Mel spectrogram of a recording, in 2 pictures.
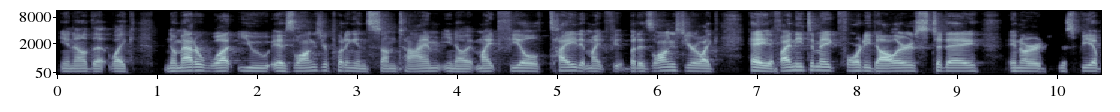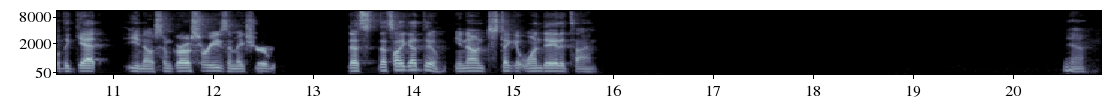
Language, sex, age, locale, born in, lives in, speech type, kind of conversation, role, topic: English, male, 35-39, en-US, United States, United States, conversation, advice, advisor, How can I manage feeling overwhelmed by financial worries and regain control?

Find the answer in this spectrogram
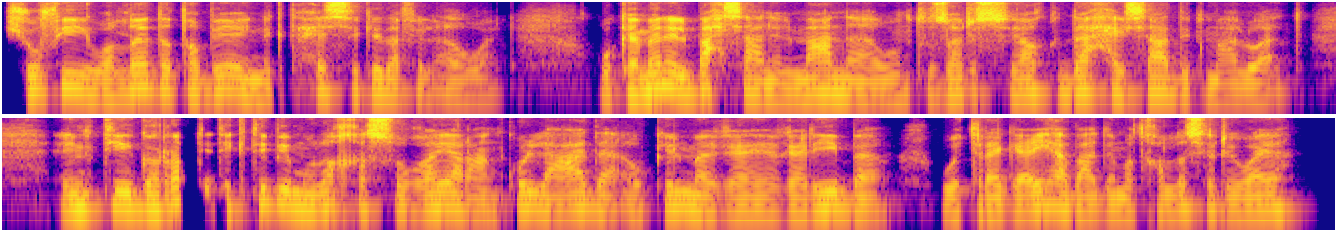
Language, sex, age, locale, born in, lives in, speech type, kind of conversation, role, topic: Arabic, male, 25-29, ar-EG, Egypt, Egypt, read, expert-assistant, expert, إزاي أختار رواية معاصرة أبتدي بيها لو عندي كتب كتير نفسي أقرأها؟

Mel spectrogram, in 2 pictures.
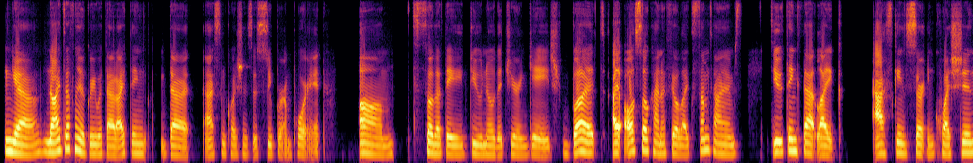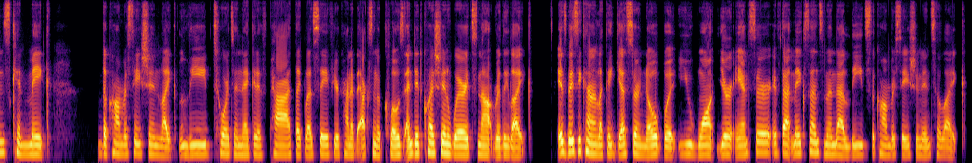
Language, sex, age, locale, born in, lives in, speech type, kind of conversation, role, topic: English, female, 20-24, en-US, United States, United States, conversation, podcast, host, How can thoughtful questions make conversations more meaningful and engaging?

